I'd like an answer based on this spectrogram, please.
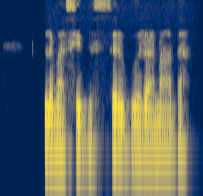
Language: Pashto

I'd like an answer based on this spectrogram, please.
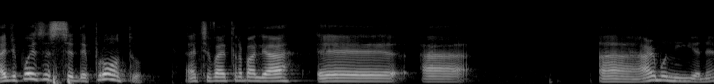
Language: Portuguese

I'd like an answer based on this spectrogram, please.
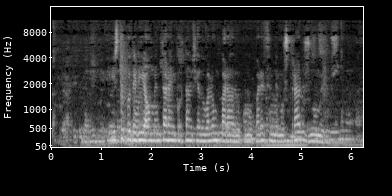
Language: Galician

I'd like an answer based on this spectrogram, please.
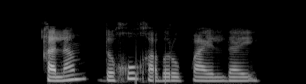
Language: Pashto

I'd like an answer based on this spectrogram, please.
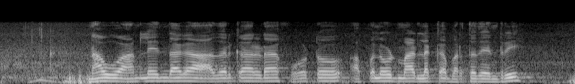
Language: Kannada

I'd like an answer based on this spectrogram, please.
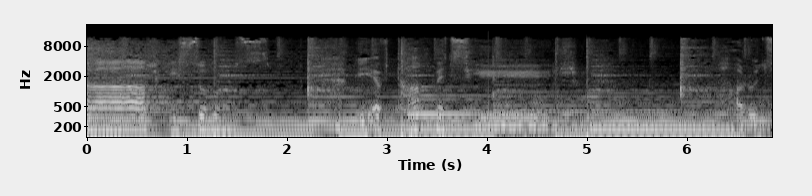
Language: Romanian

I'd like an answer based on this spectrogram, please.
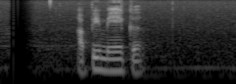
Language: Sinhala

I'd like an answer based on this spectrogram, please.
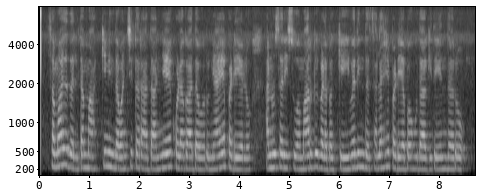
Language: Kannada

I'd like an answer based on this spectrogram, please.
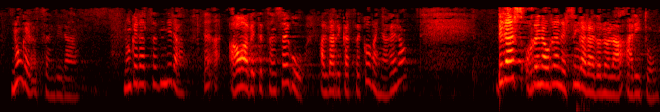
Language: Basque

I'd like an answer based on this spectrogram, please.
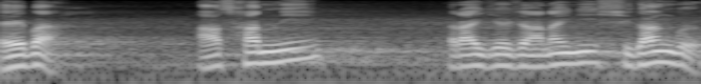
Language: Bodo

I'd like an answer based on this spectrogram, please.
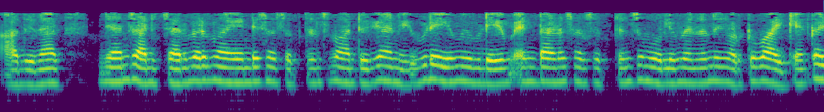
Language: Malayalam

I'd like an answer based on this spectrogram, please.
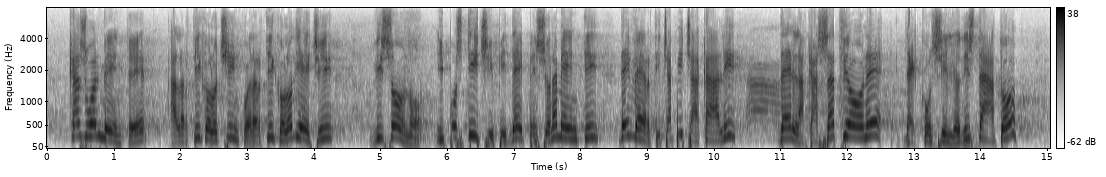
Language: Italian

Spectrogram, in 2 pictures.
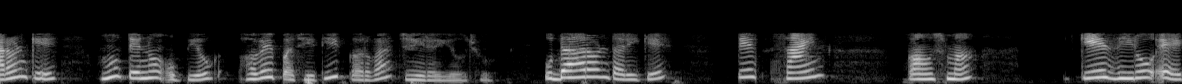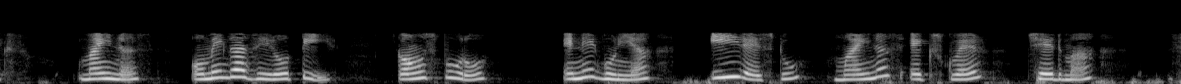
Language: Gujarati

